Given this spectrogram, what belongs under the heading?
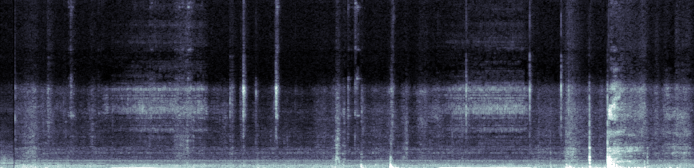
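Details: Snoring: two low, droning snores about five seconds apart in a quiet room, with faint clicks and rustling.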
